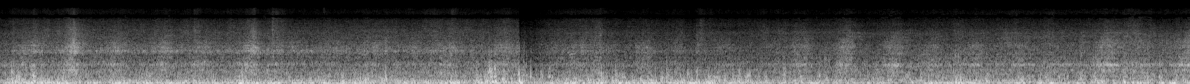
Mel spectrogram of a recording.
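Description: Indian Railways passenger train running, heard from aboard: a loud, steady rumble with the irregular clatter of wheels over the rails.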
